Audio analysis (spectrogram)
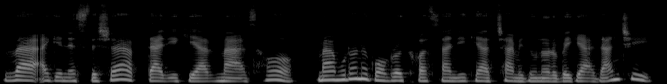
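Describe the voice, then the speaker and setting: A woman's voice: sits low, no room sound, clean studio sound, close to an everyday voice. A woman reading the part of a polite, thoughtful middle-aged male detective in an audiobook, speaking courteously and musingly. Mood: polite questioning.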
